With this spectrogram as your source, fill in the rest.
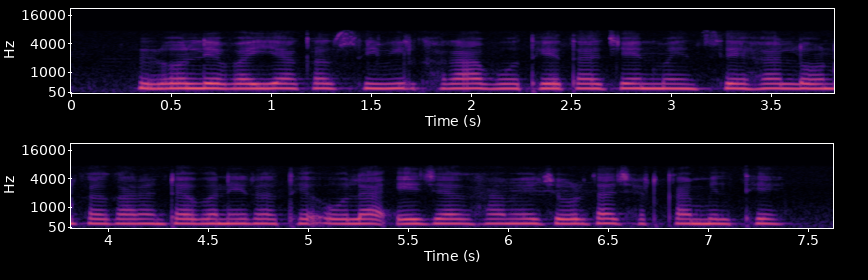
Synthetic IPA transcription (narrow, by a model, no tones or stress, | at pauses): loːnleʋəjːakəsiwilxʰəɾaːbɦot̪ʰet̪ad͡ʒeːnməɪnseɦəloːnkaɡaːɾə̃ɳʈəbəneɾəɦt̪ʰeʔoːlaʔeːd͡ʒəɡamẽd͡ʒoːɾd̪ad͡ʒʱəʈkamɪlt̪ʰeː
